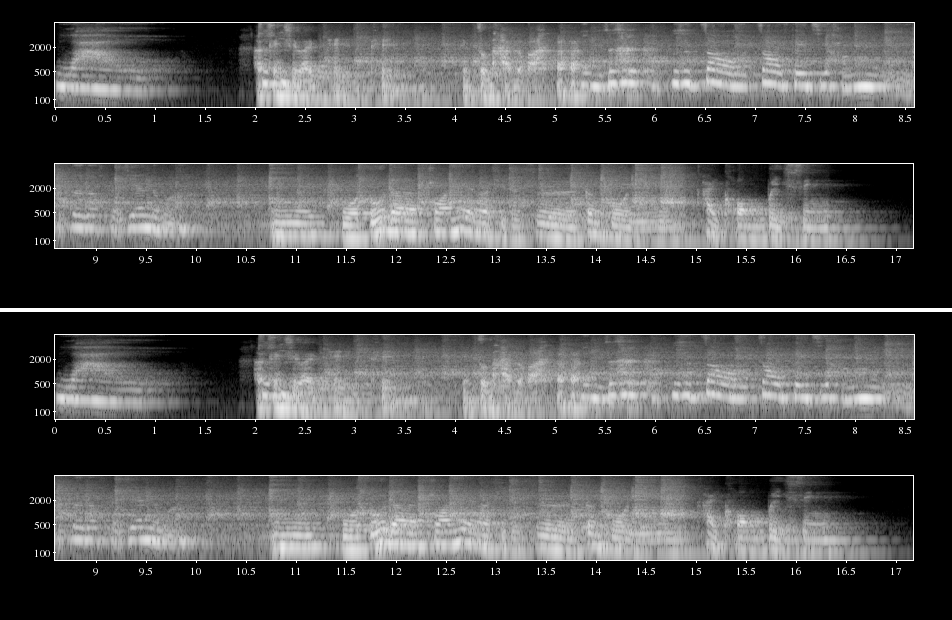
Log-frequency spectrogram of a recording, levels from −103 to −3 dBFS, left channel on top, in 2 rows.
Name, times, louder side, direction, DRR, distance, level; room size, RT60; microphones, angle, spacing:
voice 1, 0.0-1.0 2.0-2.4 5.2-10.0, left 2 dB, 40° left, 6 dB, 1.4 m, -23 dB
voice 2, 2.0-3.7 4.0-5.3 5.6-6.0 10.7-16.3, left 1 dB, 75° left, 3 dB, 3.3 m, -23 dB
sound 1, 2.6-14.9, left 1 dB, 15° left, 3.0 m, -35 dB
28.0 x 17.0 x 7.0 m, 0.87 s
head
